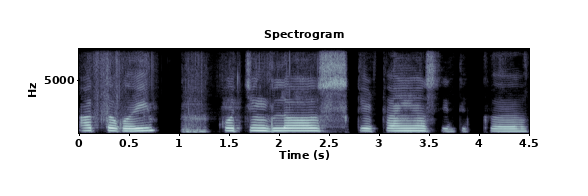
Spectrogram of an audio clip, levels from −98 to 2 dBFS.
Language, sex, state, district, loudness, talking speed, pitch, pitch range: Rajasthani, female, Rajasthan, Churu, -20 LUFS, 105 wpm, 235 Hz, 215-250 Hz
